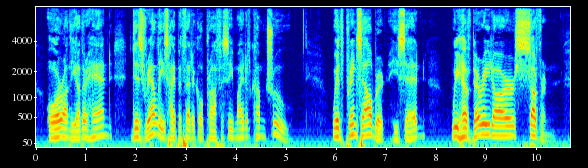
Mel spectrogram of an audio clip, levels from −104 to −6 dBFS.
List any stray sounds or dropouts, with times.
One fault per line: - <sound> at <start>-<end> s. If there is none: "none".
none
